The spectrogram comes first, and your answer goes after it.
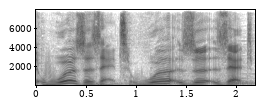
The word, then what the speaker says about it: Ouarzazate: It's Ouarzazate, but spelt with an O, lots of Z's, ending in an E.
